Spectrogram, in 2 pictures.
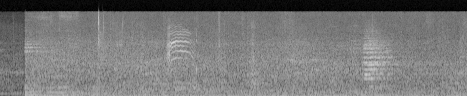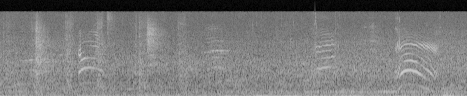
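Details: Orphaned kittens rescued from the street, excited while being fed; short, thin, upward-arching meows repeat every few seconds above a heavy low rumble of background noise.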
